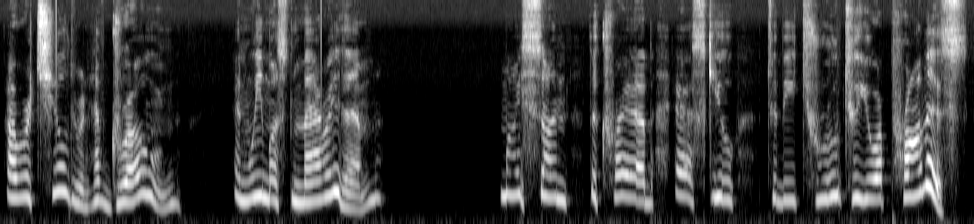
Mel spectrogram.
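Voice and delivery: bow to the queen with a lifted voice; priest's wife. Acted.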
